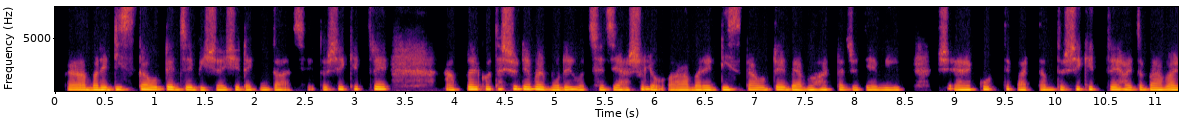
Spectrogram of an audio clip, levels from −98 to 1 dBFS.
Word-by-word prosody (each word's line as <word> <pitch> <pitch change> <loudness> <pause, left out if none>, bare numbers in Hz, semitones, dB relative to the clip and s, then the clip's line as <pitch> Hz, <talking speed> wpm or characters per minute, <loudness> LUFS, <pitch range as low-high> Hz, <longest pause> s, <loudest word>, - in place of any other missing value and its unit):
আ 205 - +1 0.2
মানে 195 +1 +5
ডিসকাউন্ট 205 +2 +2
এর 210 - +5
যে 200 - +4
বিষয় 180 +1 -1
সেটা 190 -2 0
কিন্তু 185 0 -3
আছে। 185 - -17
তো - - -10
সেক্ষেত্রে 225 +1 0 0.7
আপনার 220 +4 +3
কথা 220 0 0
শুনে 230 -1 +3
আমার 220 -2 +6
মনে 195 +3 +2
হচ্ছে 185 +2 -6
যে 200 - -2
আসলেও 200 +1 0
আ - - -1 0.2
মানে 180 0 +3
ডিসকাউন্টের 195 +1 0
ব্যবহারটা 185 +2 0
যদি 185 0 -5
আমি 180 0 -1 0.5
সে 265 - -7
অ্যা 185 - +5 0.2
করতে 215 0 -2
পারতাম, 185 +1 -2
তো 205 - -2
সেক্ষেত্রে 215 0 -2
হয়তোবা 195 0 0
আমার 190 -1 +4
195 Hz, 175 wpm, -23 LUFS, 185-215 Hz, 0.7 s, আমার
